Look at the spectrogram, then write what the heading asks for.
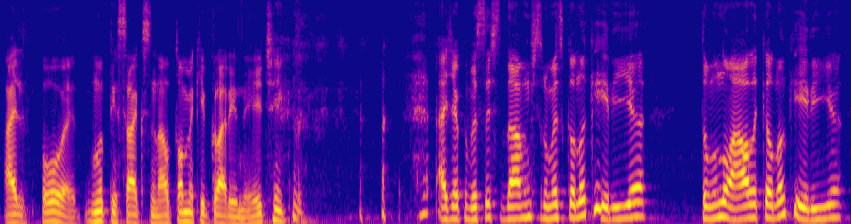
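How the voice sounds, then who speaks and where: A man from Salvador with a Bahian accent, a church band's bassist, chatting casually on a podcast in an easygoing, halting storytelling way with fillers and restarts. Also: no echo. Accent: Bahian Portuguese. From Salvador, Brazil. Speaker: bassist of a church worship band, podcast guest.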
